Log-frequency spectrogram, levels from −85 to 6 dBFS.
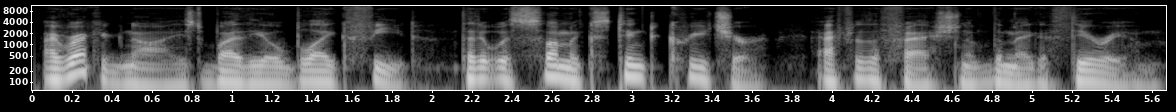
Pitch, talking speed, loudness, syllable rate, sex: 95 Hz, 190 wpm, -20 LUFS, 6.1 syllables/s, male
